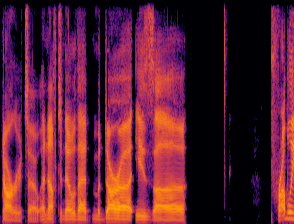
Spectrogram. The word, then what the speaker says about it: Madara: I guess I've just been pronouncing his name wrong the whole time. I always thought it was Madra.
